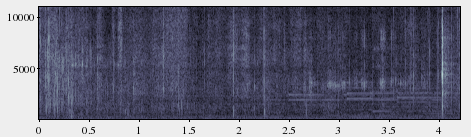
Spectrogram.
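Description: Quiet handling of a deflated vinyl float ring in a clear plastic zip bag: faint crinkling with a few light clicks.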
